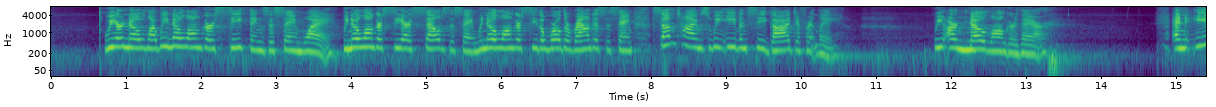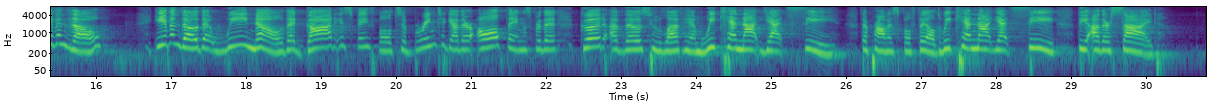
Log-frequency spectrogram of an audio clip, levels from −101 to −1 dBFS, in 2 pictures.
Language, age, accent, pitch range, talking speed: English, 40-59, American, 245-310 Hz, 150 wpm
